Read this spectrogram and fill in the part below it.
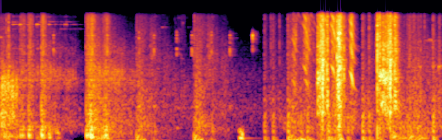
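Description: Gunfire in the Phantom Forces shooter game: a string of sharp cracking shots and clicks, including a sniper rifle firing single rounds, fairly close with short gaps between bursts, no speech.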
